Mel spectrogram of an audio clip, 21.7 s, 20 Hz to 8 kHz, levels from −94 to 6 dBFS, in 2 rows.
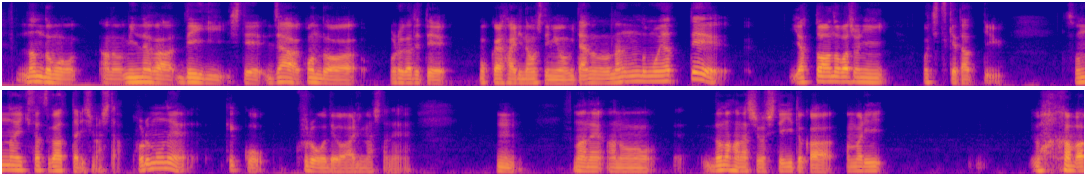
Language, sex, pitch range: Japanese, male, 95-130 Hz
